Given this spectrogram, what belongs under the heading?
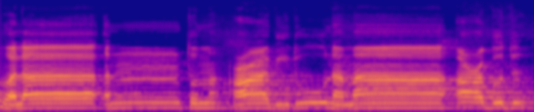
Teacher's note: حرف مد کے بعد حمزہ دوسرے کلمے میں 2 ڈھائی 4 الف تک اس کو کھینچ کر پڑھیں گے۔ انتم میں یہاں اخفاء حقیقی ہوگا، 1 الف مقدار غنہ کریں گے، اور تم یہاں اظہار شفوی ہوگا، میم کو ظاہر کر کے بغیر غنہ کے جلدی پڑھا جائے گا۔ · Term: مد منفصل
